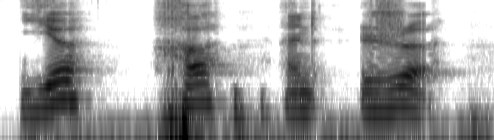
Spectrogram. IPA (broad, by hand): j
